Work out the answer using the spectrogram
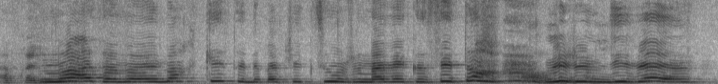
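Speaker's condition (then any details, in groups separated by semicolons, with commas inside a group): Cerebral palsy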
